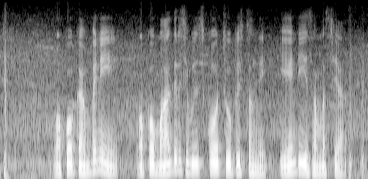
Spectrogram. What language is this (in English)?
Telugu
